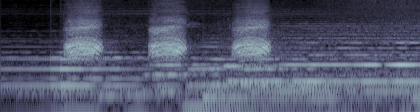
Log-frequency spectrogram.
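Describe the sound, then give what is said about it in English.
Three harsh, evenly spaced caws come from a crow-like bird with white markings on the desert floor, each call loud and raspy, over a low steady rumble. “A crow-like bird with white markings alights on the desert floor.”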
